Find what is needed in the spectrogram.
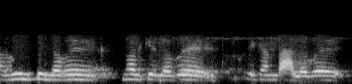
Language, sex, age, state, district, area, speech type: Maithili, female, 60+, Bihar, Supaul, urban, conversation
